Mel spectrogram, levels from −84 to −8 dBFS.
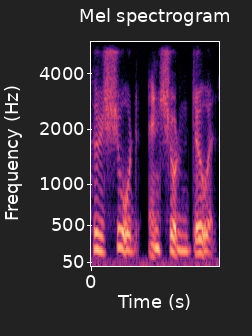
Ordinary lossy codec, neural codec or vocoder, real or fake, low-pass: Opus, 16 kbps; autoencoder, 22.05 kHz, a latent of 192 numbers a frame, VITS, trained on many speakers; fake; 5.4 kHz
